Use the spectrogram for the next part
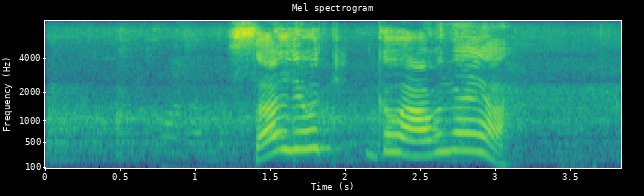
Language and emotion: Russian, positive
